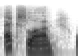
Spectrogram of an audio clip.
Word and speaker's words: YXLON: Obviously, the first question, Exelon, which is Y-X-L-O-N. It's how it's spelled, but it's pronounced Exelon.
